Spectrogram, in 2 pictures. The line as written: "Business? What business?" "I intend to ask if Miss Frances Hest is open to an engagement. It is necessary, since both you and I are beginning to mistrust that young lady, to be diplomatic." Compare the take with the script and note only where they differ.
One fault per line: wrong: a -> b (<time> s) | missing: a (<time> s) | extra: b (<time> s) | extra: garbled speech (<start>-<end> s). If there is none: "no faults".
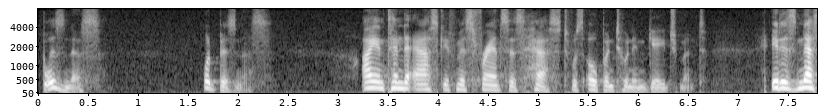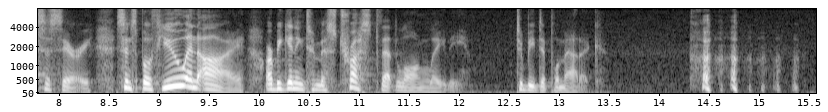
wrong: is -> was (5.3 s)
wrong: young -> long (11.4 s)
